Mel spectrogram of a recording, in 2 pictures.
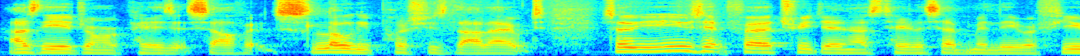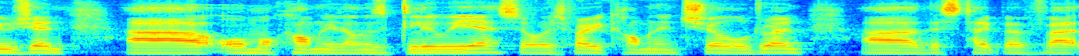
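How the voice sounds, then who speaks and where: A man with a British accent, an ear clinician, calmly explaining a procedure in relaxed, chatty talk with frequent fillers. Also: medium pitch. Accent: British English. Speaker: ear wax removal clinician.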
